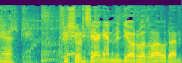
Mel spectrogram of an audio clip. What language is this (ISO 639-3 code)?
cym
